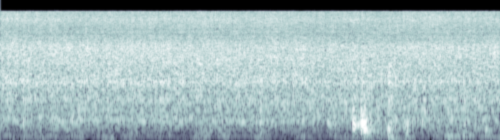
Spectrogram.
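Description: Curry masala with turmeric and chilli powder frying in hot oil in a pan, a steady sizzle, with a couple of short knocks about three and a half seconds in.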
